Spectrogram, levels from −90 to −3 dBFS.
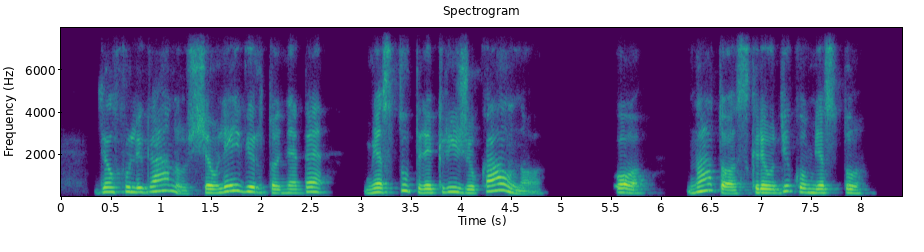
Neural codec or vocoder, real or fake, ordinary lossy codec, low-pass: codec, 16 kHz in and 24 kHz out, 2.2 kbps, FireRedTTS-2 codec; fake; Opus, 16 kbps; 7.2 kHz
